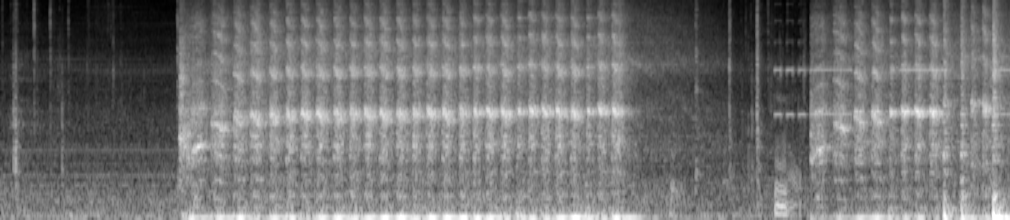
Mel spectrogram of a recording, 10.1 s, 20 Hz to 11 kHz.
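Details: Turbo EK Honda Civic with a new Hondata S300 ECU and new fuel injectors: the starter spins evenly for several seconds but it never fires. The suspected cause is the current tune dumping too much fuel; a new base map is needed.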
